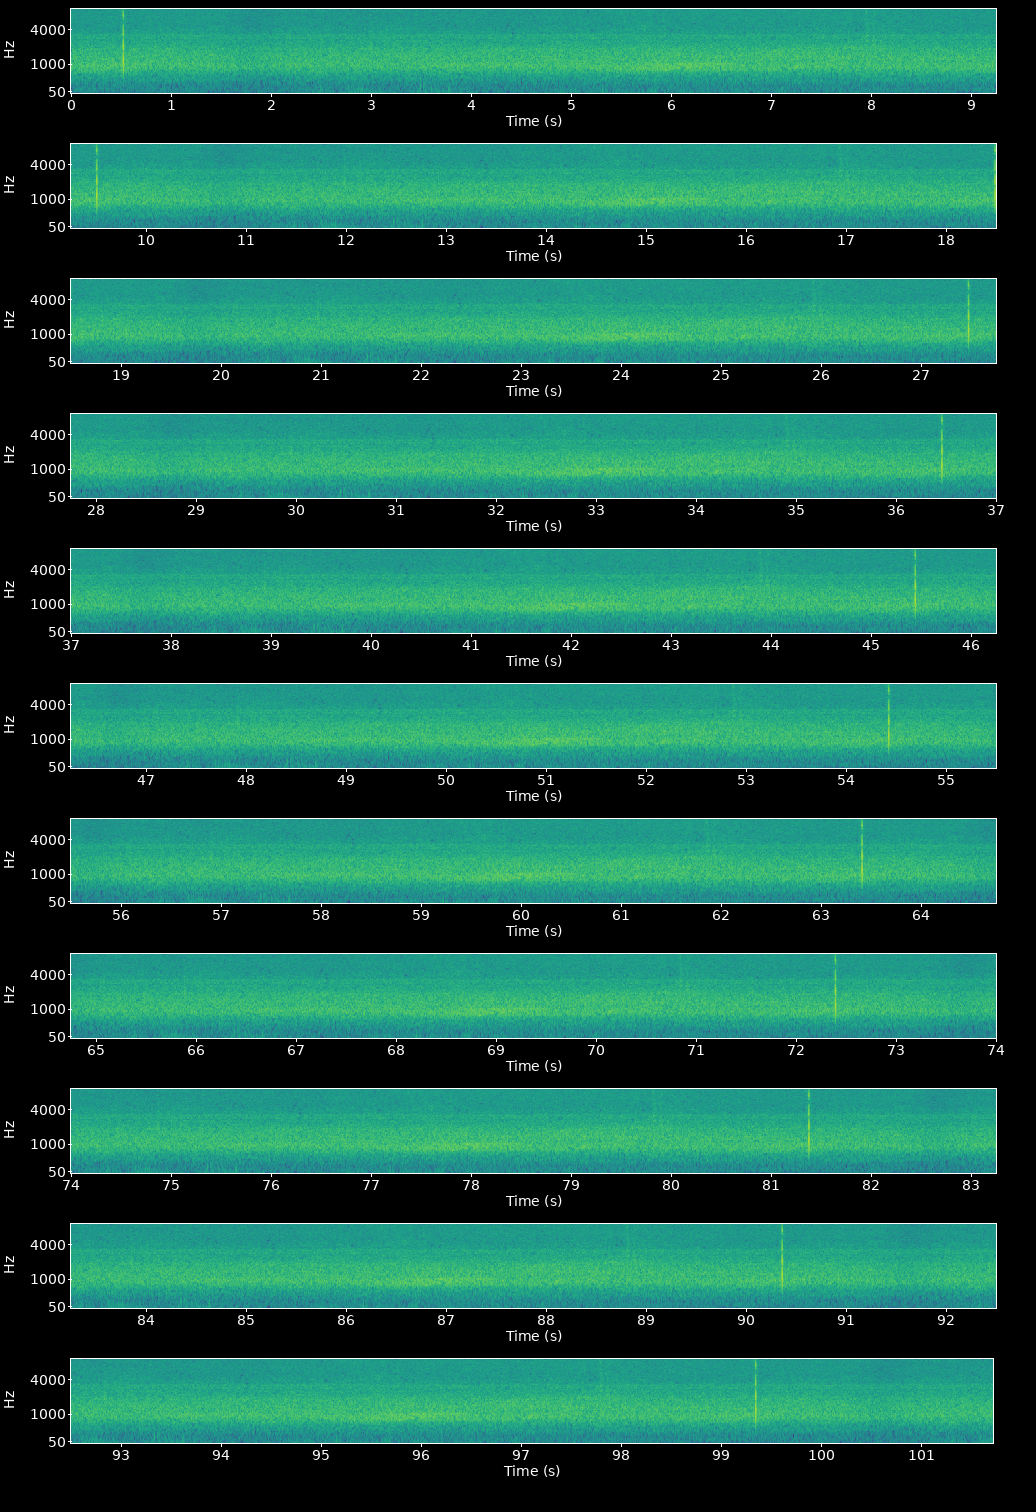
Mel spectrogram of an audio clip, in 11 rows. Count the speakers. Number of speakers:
zero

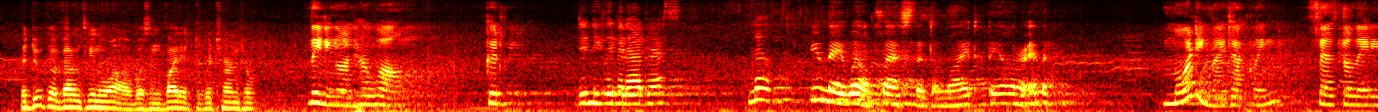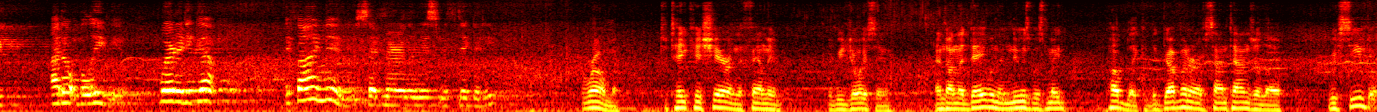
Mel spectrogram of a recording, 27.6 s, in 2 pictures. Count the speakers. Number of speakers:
four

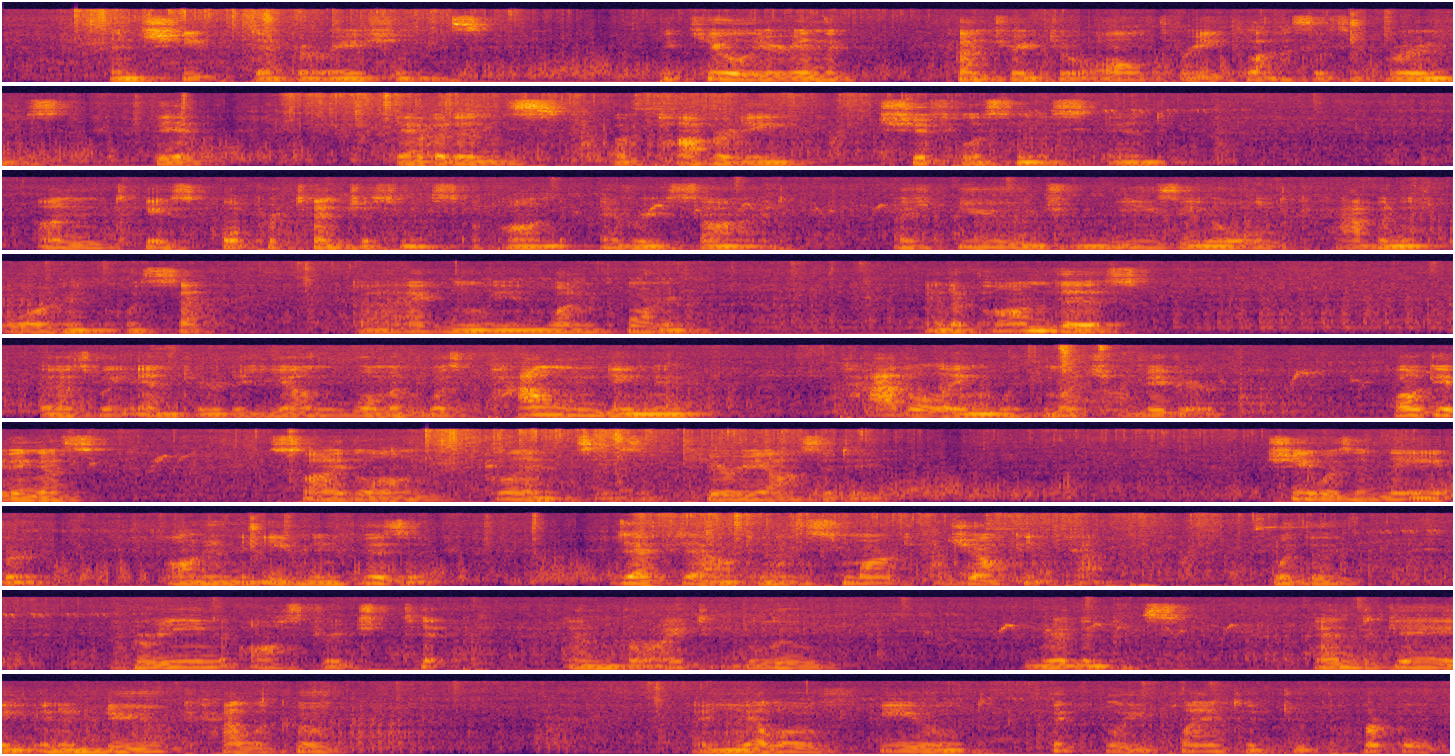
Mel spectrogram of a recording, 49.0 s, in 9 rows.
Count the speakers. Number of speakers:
one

